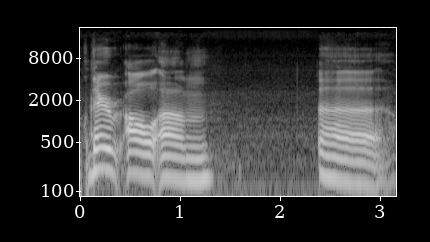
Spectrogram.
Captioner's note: hums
